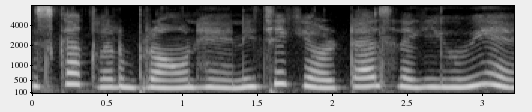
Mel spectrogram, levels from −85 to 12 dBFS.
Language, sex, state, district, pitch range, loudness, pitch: Hindi, female, Jharkhand, Garhwa, 265-300 Hz, -12 LUFS, 275 Hz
